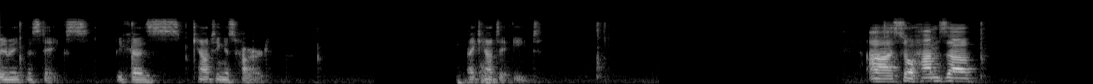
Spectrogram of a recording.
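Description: A man speaks calmly over an online call, in short bursts.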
